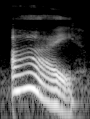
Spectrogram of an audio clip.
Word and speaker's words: eye: right here is her eye i e y e i now that is pronounced just like the letter i but there are no i's in that word so you're just gonna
